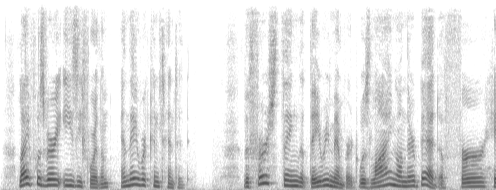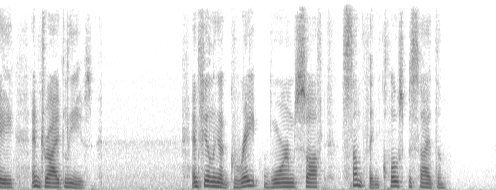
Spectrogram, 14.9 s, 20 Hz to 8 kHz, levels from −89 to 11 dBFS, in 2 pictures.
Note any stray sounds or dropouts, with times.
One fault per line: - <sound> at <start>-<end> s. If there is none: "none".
none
